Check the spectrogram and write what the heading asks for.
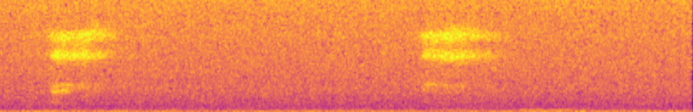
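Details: Two faint, high whistling breaths about three seconds apart, like little puffs of air, hard to hear; noisy nasal breathing during sleep (snoring).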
